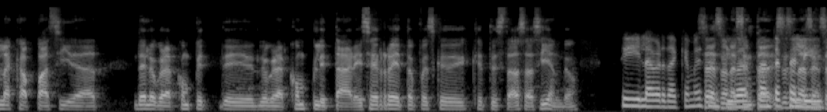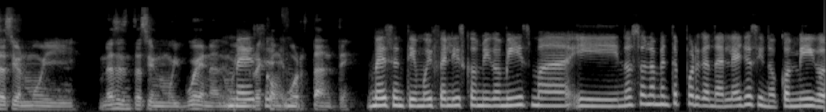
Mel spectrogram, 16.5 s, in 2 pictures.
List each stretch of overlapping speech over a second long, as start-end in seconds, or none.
7.0-8.4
